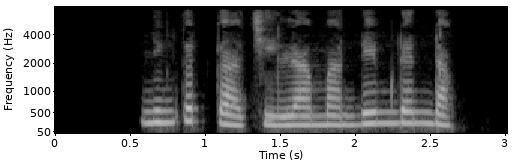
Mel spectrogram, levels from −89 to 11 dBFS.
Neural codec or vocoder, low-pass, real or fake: none; 7.2 kHz; real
